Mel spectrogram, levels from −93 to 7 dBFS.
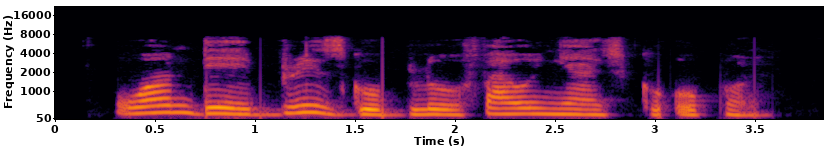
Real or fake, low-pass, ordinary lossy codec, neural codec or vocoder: real; 7.2 kHz; Opus, 64 kbps; none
